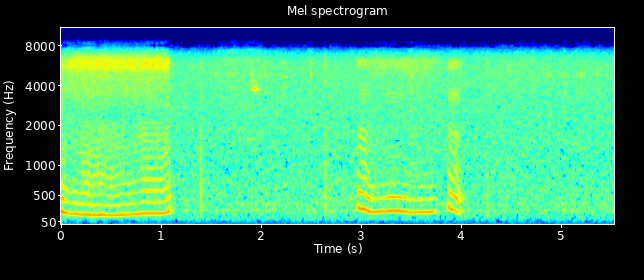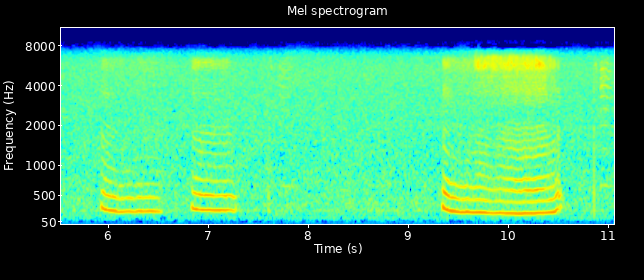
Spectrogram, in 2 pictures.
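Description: Irregular whistling, tonal snorts and snores with quiet gaps between them; snoring in a sleeping small dog.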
